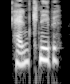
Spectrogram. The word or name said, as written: halmknippe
